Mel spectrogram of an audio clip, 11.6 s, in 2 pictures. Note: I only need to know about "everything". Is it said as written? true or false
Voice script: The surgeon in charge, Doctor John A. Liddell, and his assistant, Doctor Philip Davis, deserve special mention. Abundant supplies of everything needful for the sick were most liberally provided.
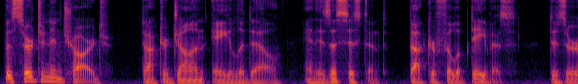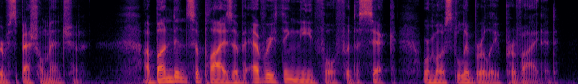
true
